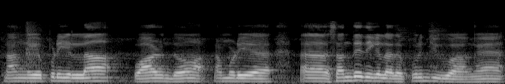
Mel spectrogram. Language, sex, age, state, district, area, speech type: Tamil, male, 45-60, Tamil Nadu, Nagapattinam, rural, spontaneous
